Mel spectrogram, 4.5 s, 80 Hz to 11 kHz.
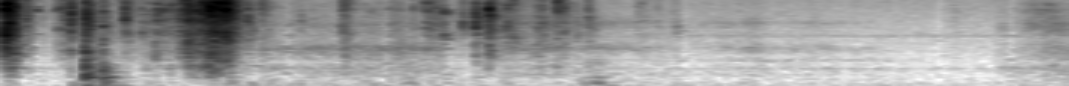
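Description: Foil wrapper of a 2020 Topps Series 2 baseball card pack being torn open and crinkled: a few short rips within the first second, then faint rustling that dies away.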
